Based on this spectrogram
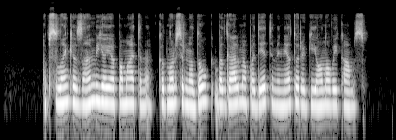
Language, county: Lithuanian, Šiauliai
